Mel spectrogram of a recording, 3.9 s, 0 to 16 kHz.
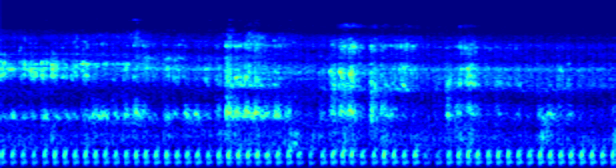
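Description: A Royal Enfield Himalayan 452 motorcycle rides at low speed in its low first gear with no clutch use, its single-cylinder engine giving a close, steady, rhythmic thumping throughout.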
